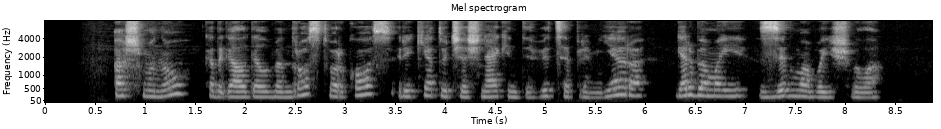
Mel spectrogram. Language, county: Lithuanian, Vilnius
